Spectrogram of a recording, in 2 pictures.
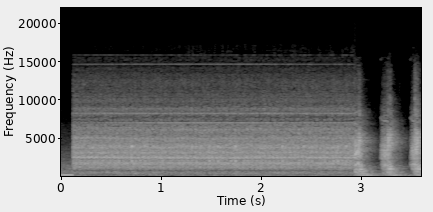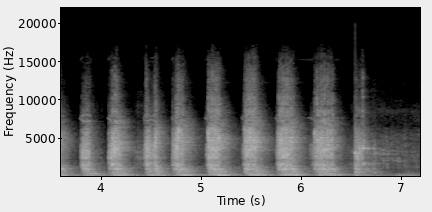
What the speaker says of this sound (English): I think I can tap her on in. Tap, tap, tap-a-roo.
